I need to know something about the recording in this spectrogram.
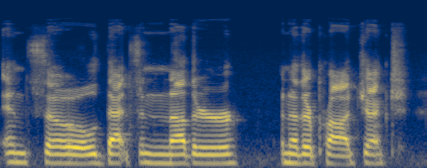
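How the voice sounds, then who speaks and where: A woman author speaking as a guest on a podcast panel, reflective and halting, with many restarts. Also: sits low, completely flat delivery. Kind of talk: podcast interview.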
